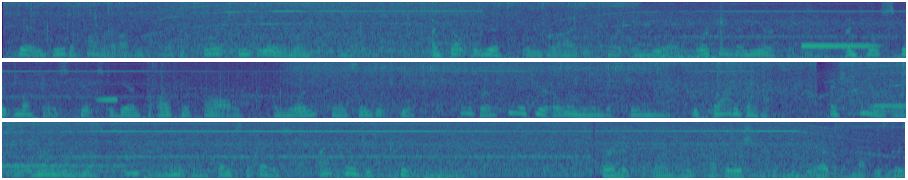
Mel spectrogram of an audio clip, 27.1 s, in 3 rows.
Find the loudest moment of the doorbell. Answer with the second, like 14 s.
8 s.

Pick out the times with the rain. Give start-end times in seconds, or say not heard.
0.0-27.0.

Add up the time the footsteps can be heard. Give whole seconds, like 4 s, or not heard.
not heard.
